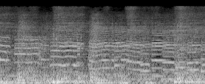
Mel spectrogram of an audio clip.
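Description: Live jazz band playing: a saxophone plays a bending melodic line over a busy drum kit and band accompaniment.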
